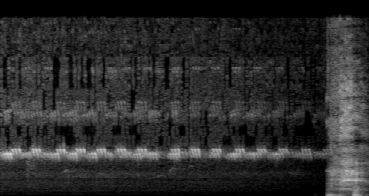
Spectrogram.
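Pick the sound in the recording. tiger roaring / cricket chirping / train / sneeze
cricket chirping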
